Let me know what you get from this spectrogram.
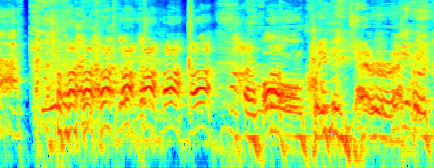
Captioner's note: laughter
